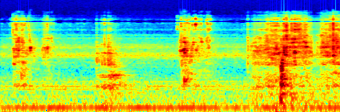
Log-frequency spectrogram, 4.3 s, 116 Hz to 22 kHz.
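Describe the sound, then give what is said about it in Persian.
Milk is lifted with a ladle and poured back down into a pot of milk during cooking, a few soft splashing pours separated by brief pauses, the last one longer and fuller. “شیر رو با ملاقه برمیدارم و به اندازه تقریبا 5 سانتی میارم بالا و اونو میریزم پایین. ببینید چه صدایی میده.”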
